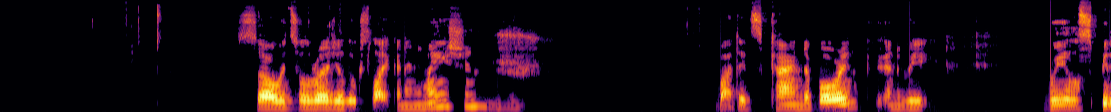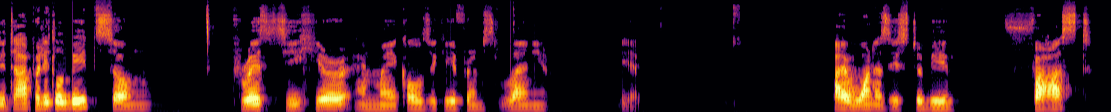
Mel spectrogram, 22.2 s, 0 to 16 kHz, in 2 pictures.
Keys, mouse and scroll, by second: 0.0-0.9 scroll down 8, 0.9-1.5 middle drag, 1.5-1.9 scroll up 4, 1.9-3.1 scroll down 2, 3.1 scroll down 3, 3.3-10.0 drag, 13.8 t, 17.7-20.8 drag.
